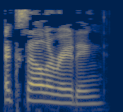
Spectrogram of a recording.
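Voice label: "accelerating", English, British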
